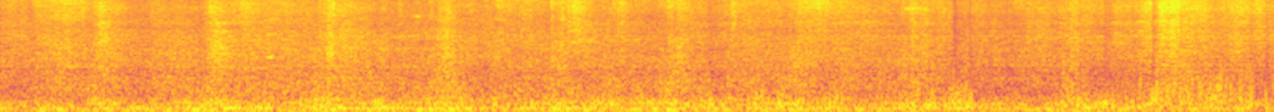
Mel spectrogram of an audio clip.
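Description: Freight cars, covered hoppers, rolling past close by: a steady rumble of steel wheels on rail with a run of repeated clicks as the wheelsets pass over the rail joints.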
